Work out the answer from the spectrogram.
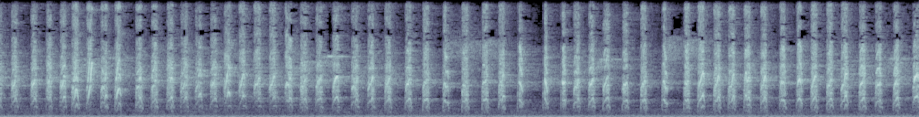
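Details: Little spiderhunter, kept as a master song bird, giving a harsh, rapid song: a fast chattering stream of sharp notes, about four to five per second, steady throughout, with a low constant hum underneath.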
